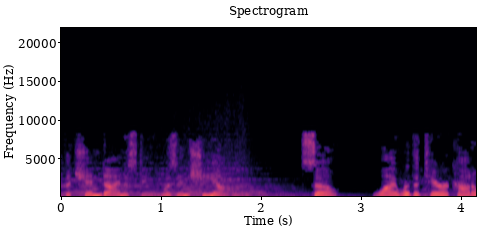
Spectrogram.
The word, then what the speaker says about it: Xi'an: Xi'an is pronounced Xi'an, and it is about 1,000 kilometers southwest of the capital, Beijing.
